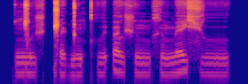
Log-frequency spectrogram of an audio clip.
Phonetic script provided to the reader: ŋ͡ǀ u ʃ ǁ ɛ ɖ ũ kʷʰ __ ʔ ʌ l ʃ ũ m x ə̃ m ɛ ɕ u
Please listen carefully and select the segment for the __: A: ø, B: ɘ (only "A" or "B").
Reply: B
